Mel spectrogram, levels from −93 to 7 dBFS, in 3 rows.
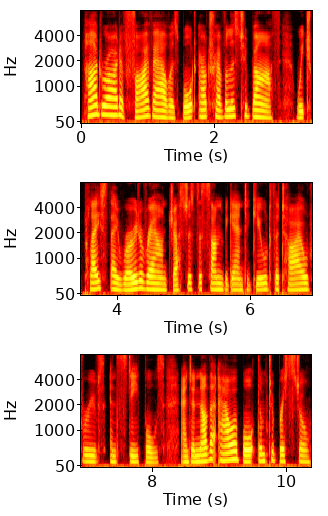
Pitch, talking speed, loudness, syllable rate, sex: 175 Hz, 200 wpm, -18 LUFS, 4.6 syllables/s, female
